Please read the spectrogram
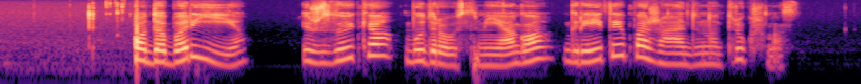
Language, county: Lithuanian, Vilnius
